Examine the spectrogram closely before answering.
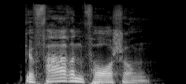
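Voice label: "Gefahrenforschung", German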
